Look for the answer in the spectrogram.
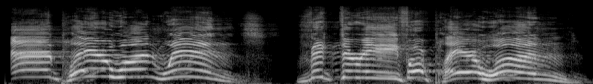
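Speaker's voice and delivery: high, drawn-out victory announcement; slow, excited announcer cry; triumphant winner call. Acted. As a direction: stretch the words out to crown the winner. Announcer calls the race winner.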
